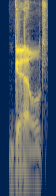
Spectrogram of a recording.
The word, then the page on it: geld: British English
